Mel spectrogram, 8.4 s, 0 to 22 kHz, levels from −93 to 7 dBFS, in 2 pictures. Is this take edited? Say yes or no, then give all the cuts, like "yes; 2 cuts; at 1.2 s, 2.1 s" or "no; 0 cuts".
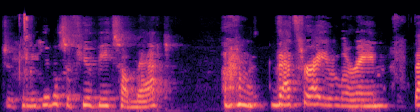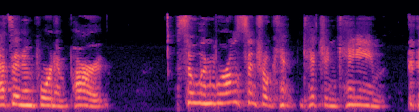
no; 0 cuts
